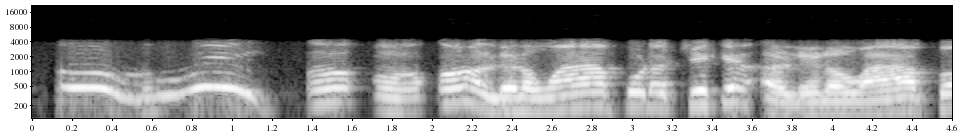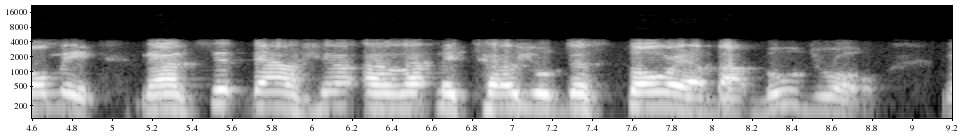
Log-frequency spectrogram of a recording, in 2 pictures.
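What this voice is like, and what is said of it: Put-on Cajun accent. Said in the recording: “I can't hide my southern accent, but I can cover it up with a Cajun accent”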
